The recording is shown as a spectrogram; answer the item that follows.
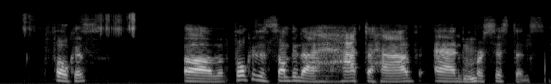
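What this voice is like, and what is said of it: West African accent. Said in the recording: “you can tell from my accent, I'm not from here, I'm not from the United States. ... back home in West Africa”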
